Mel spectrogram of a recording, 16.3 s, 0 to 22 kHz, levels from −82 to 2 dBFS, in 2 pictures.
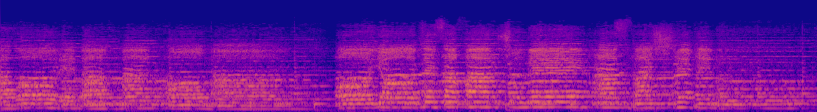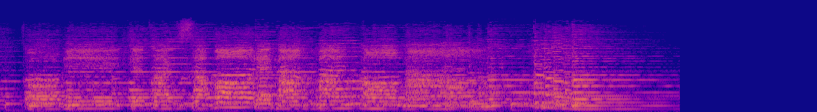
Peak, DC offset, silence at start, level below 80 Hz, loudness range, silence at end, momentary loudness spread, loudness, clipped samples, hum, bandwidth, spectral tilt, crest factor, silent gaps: -14 dBFS; under 0.1%; 0 s; -66 dBFS; 6 LU; 1.4 s; 10 LU; -30 LUFS; under 0.1%; none; 12 kHz; -3.5 dB/octave; 16 dB; none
